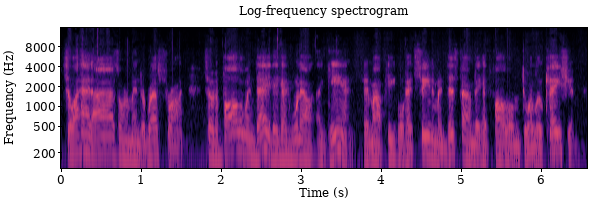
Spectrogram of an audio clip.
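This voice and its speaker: A man from Virginia in the United States, a YouTuber, talks fast as a news guest, his voice on the high side, a bit bright and husky. He keeps repeating phrases in this informal live interview account, carried over a dull, lo-fi remote connection.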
